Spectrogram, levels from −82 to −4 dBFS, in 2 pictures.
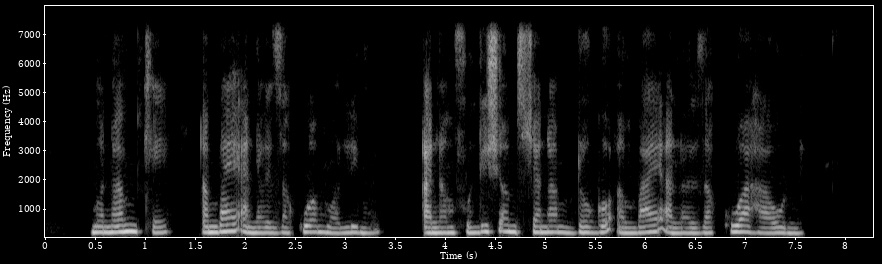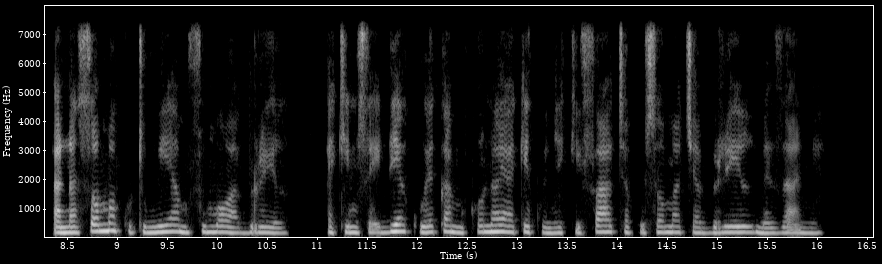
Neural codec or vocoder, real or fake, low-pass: codec, 24 kHz, 3 kbps, HILCodec; fake; 7.2 kHz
